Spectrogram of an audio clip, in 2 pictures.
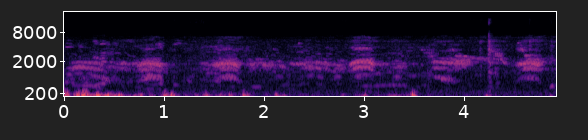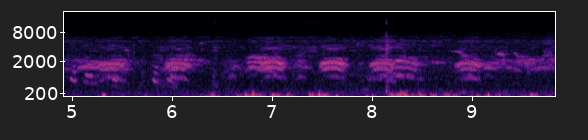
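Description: Birds calling over and over in short rising-and-falling calls, with irregular low rumbles and knocks underneath.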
